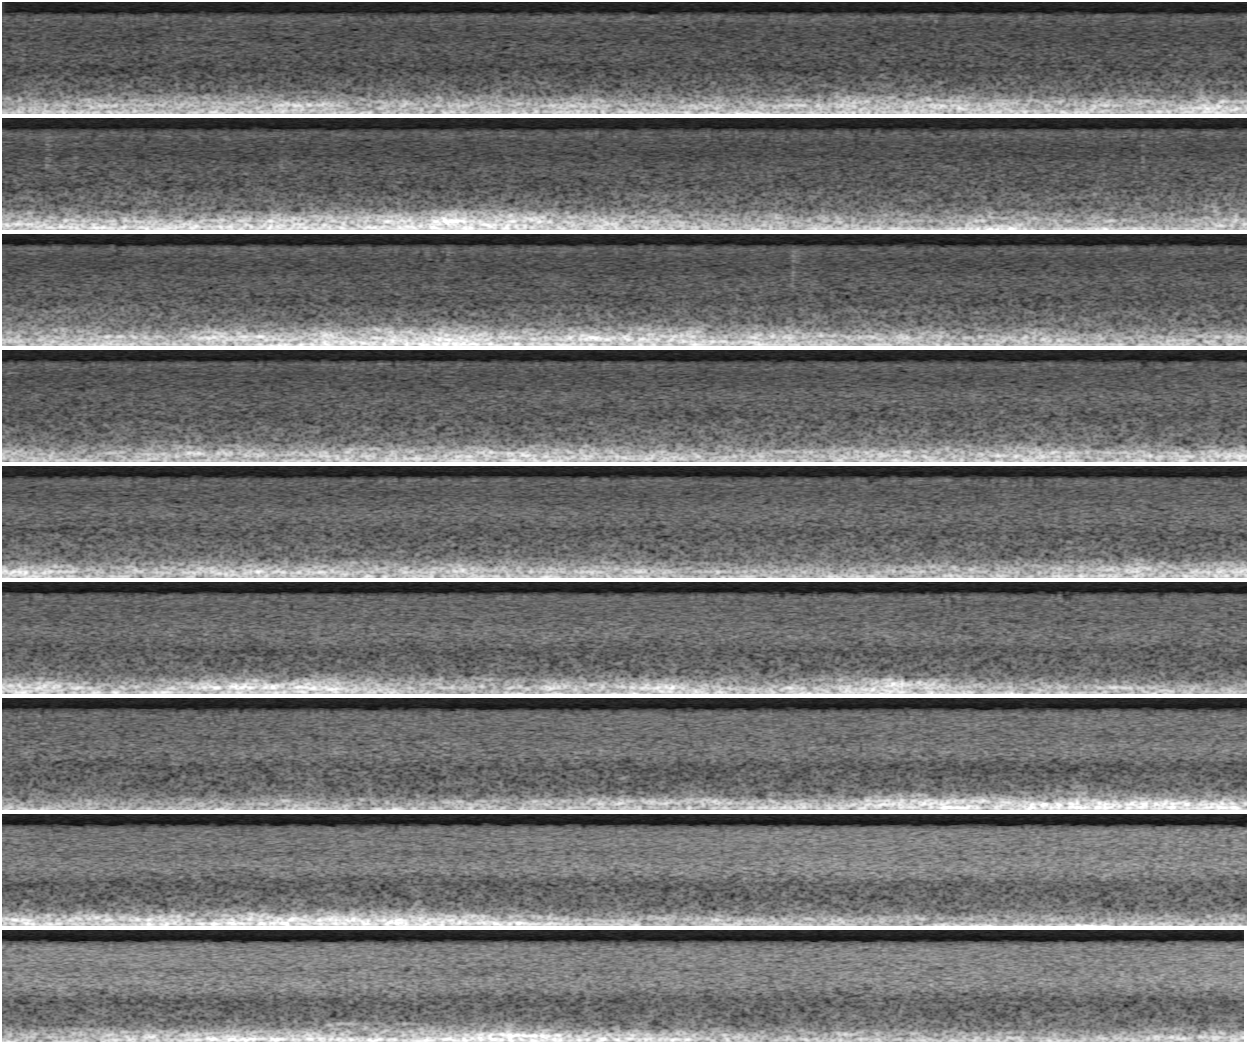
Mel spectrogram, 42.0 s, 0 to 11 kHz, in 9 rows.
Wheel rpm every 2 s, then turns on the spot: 0, 0, 0, 0, 0, 0, 0, 0, 0, 0, 0, 0, 0, 0, 0, 0, 0, 0, 0, 0, 0.
none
